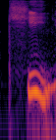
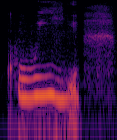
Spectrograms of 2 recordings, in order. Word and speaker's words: qui: so that's really important because you can't say key if you see q-u-y it has to be Qui that is really important and the other thing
